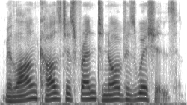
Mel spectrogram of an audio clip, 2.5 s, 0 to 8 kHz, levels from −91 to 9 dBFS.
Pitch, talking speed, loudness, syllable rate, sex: 160 Hz, 215 wpm, -15 LUFS, 5.2 syllables/s, male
